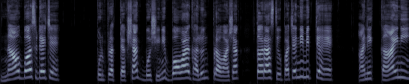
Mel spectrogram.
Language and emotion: Goan Konkani, disgusted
